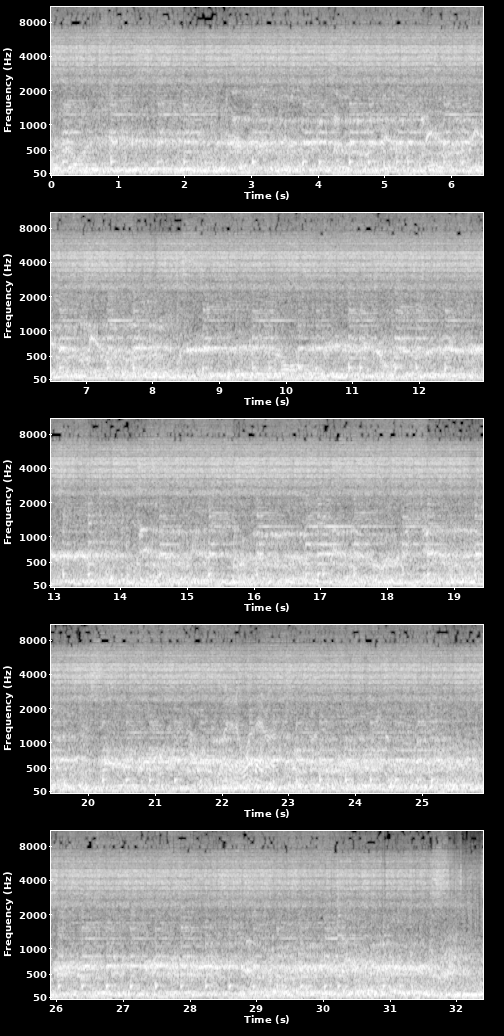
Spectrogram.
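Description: Extreme metal track with a goregrind edge, heavily distorted and dense, playing at a constant loud level.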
